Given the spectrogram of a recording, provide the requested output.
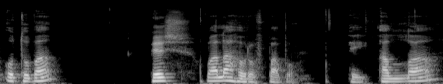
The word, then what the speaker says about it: الله: হরফ পাবো, এই আল্লাহ শব্দের আগের হরফে যদি আমরা জবর অথবা পেশওয়ালা হরফ পাই তখন এই আল্লাহ এই শব্দটা মুখ ভর্তি করে উচ্চারণ করতে হয়। কিন্তু যদি জের থাকে তখন কিন্তু মুখ ভর্তি করে উচ্চারণ করা যায় না। যেমন বিসমিল্লাহ, মিম লামজের মিল,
